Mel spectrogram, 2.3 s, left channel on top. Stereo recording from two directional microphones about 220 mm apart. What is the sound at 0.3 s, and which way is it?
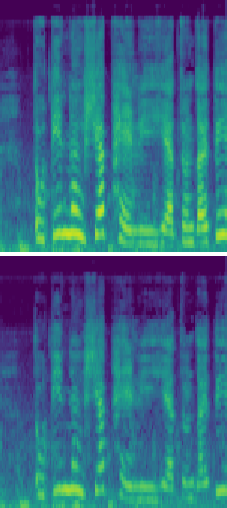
Speech, 35° left (ahead or behind).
